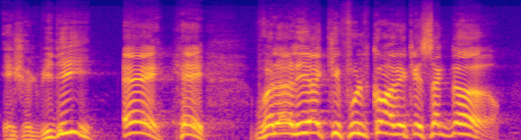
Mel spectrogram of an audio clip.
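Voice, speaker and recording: An actor playing a sly, vengeful gangster in a 1960s French radio crime serial, with an excitable, sneering, slangy delivery. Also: male voice, very high voice, moderate pace, full character voice. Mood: gloating, scheming. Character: gloating, vengeful male gangster, sly villain back from the gallows.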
